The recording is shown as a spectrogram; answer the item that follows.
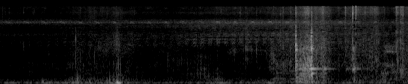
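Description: Dry brush and twigs rustling and crackling as a rusty metal cylinder with a coil spring attached is moved out of the undergrowth, the handling noises loudest about three seconds in, after a mostly quiet start with one soft low thump.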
